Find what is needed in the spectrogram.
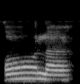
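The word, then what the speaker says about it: قال: Jadi jangan terlalu cepat kola Rasulullah sallallahu alaihi wasallam. Kola Rasulullah. Ya kolanya itu ko-nya ada alifnya. Demikian ketika tadi opung membaca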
